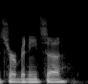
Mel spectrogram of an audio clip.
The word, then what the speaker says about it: Srebrenica: It's, I said Srebrenica. It is that. It's just spelled weird. S-R-E-B-R-E-N-I-C-A. – Yeah, it's spelled like Srebrenica.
